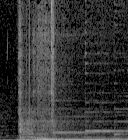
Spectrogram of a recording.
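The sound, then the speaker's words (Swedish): A car engine cranks and catches, a brief starter whine followed by the steady low rumble of the motor idling, as the car pulls away from the roadside, leaving San Sebastian. “Du startar bilmotorn och du sätter igång bilen.”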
